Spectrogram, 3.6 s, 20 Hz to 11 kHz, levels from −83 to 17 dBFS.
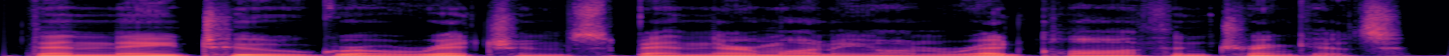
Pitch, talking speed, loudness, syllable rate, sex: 85 Hz, 230 wpm, -18 LUFS, 4.7 syllables/s, male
